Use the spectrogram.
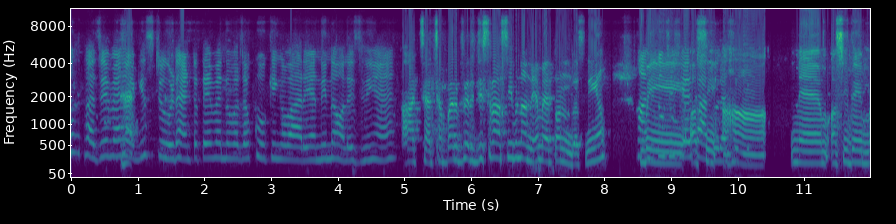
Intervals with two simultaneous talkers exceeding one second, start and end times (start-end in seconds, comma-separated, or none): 8.6-10.2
